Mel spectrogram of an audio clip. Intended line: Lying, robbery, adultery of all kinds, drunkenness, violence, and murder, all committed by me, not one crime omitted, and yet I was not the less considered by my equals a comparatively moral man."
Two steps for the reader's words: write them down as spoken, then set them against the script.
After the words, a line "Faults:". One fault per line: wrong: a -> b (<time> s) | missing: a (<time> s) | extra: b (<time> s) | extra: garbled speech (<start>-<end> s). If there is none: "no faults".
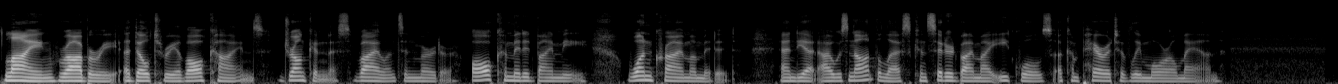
Lying, robbery, adultery of all kinds, drunkenness, violence, and murder, all committed by me, one crime omitted, and yet I was not the less considered by my equals a comparatively moral man."
Faults:
missing: not (5.9 s)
